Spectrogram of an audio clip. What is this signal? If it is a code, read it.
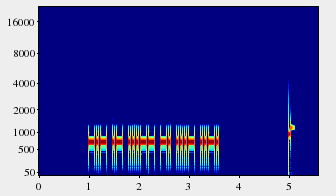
Morse code, heard as a keyed tone, about 30 wpm, 700 Hz. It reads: KA3NVF
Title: USA Call Signs - 6 Characters - 2x Character Spacing - 30wpm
